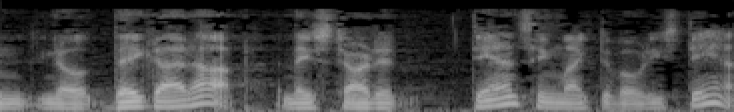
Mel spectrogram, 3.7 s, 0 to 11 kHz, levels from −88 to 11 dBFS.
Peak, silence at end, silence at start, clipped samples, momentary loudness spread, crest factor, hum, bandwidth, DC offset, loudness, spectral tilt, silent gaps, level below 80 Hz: -8 dBFS; 0 s; 0 s; under 0.1%; 9 LU; 20 dB; none; 8.8 kHz; under 0.1%; -27 LUFS; -5.5 dB/octave; none; -52 dBFS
